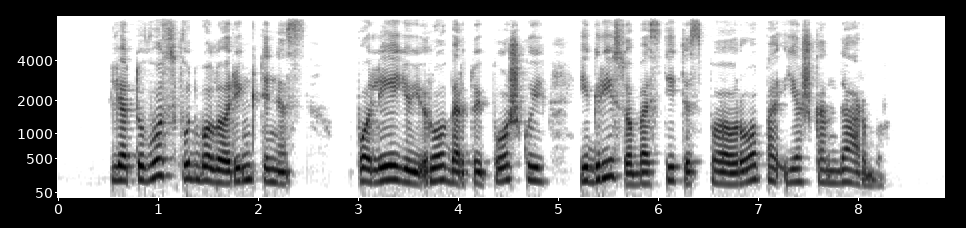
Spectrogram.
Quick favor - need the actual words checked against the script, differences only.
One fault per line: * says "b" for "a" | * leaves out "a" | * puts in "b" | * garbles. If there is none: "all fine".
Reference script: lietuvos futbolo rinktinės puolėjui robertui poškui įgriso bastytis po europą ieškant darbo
all fine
